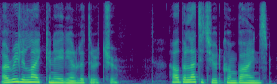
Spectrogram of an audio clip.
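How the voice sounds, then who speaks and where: A woman's voice: lowish voice, moderate pace, warm tone, no room sound, clean studio sound. A woman from Finland with a Finnish accent, a writer reading personal letters aloud.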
